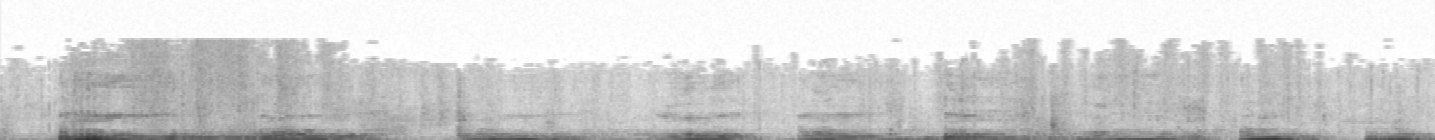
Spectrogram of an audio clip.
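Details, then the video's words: Spotted hyena giggling in bouts of quick, bouncing, whining notes, each bout a few arched yelps. The bouts are separated by brief pauses, with a louder, harsher note at the start and near the end. "Hyenas laughing (and whooping, giggling, and grunting)"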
